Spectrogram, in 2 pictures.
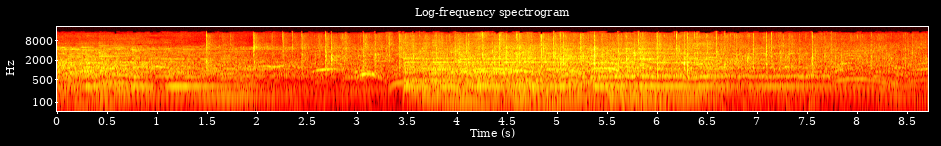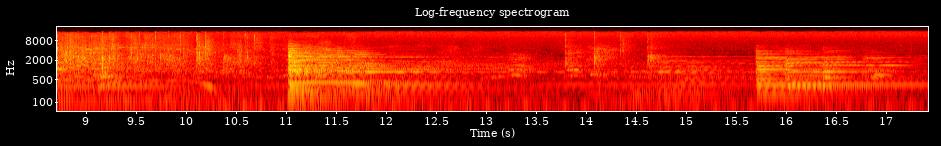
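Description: crowd, audience clapping and cheering

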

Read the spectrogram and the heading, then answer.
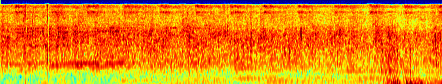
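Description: crowd, audience clapping

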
